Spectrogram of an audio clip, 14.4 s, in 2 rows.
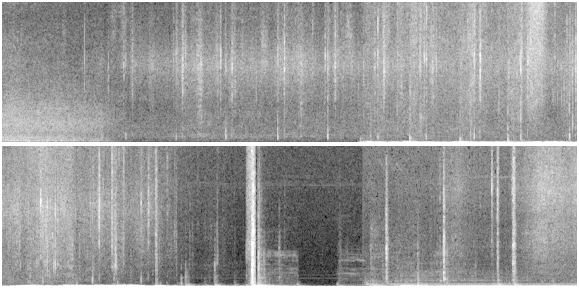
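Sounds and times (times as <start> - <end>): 
limousine ambience: 4.5 - 14.3.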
